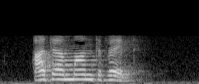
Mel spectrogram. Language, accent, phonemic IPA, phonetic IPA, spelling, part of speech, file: Armenian, Eastern Armenian, /ɑdɑmɑndˈvel/, [ɑdɑmɑndvél], ադամանդվել, verb, Hy-ադամանդվել.ogg
- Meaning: mediopassive of ադամանդել (adamandel)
